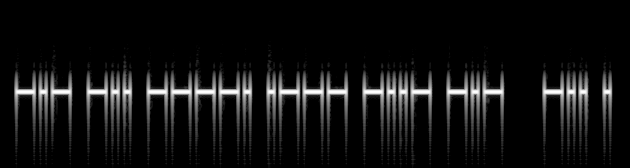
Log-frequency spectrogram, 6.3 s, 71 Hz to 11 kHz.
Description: Morse code, heard as a keyed tone, about 20 wpm, 700 Hz. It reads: KD9JXK DE
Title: USA Callsign DE Callsign - 6 Characters - 20wpm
